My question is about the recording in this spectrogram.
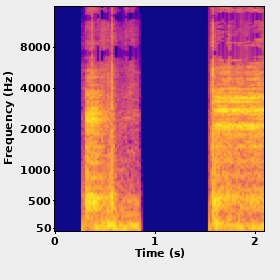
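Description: Toy electronic drum pad kit playing its built-in drum sounds as its pads are struck with a finger: a short hit about a quarter second in, then a longer one about a second and a half in. Each starts and cuts off abruptly.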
